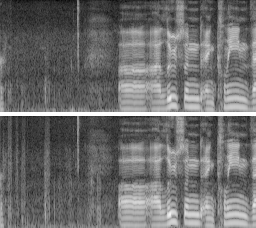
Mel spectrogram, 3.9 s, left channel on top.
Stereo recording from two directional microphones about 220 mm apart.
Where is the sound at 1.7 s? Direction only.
10° right (ahead or behind).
